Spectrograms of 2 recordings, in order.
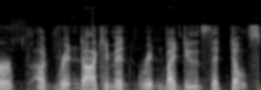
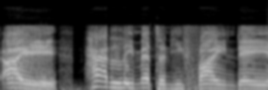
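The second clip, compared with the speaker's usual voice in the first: slow, high, louder pirate accent, hammed up; 8 semitones higher, 5 dB louder, slower than usual. Shown as a demonstration. Showing the friend how old texts read, in a pirate accent. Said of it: "when you do it like".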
